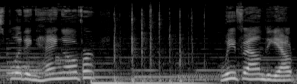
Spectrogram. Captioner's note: computer keys tapping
